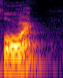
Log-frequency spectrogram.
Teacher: hujung lidah kita akan menyentuh bahagian gigi kita yang bawah, bahagian belakang gigi sebelah bawah. Bahagian belakang gigi sebelah bawah, gigi hadapan yang belah bawah, bahagian belakang dia. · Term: huruf sa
